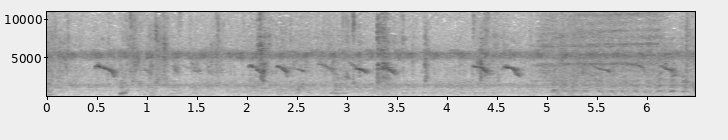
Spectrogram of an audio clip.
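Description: A steady high insect drone with short falling bird chirps repeated throughout, and a few light clicks of forks against metal plates as people eat.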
